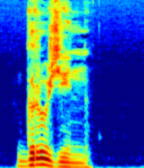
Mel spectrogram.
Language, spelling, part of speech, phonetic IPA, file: Polish, Gruzin, noun, [ˈɡruʑĩn], Pl-Gruzin.ogg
